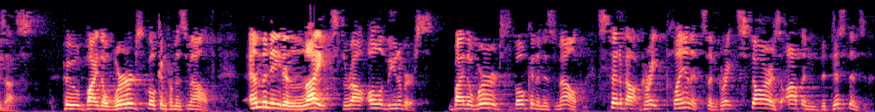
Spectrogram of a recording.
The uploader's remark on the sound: preached at Providence Church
